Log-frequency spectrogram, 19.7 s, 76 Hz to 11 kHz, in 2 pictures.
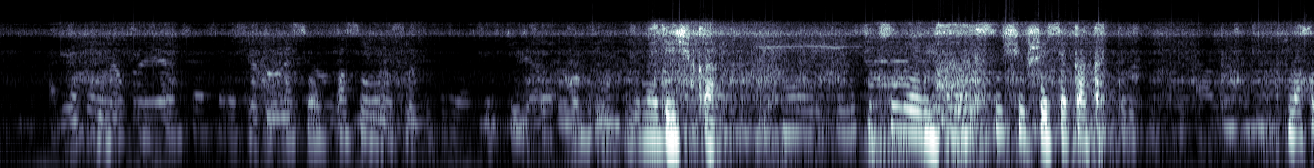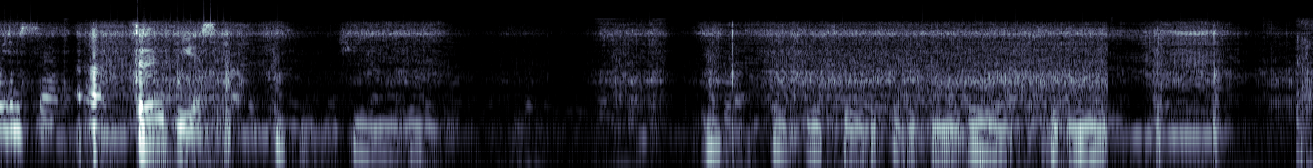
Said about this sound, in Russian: Итак, друзья, демонстрирую звукозапись работы приемника средних волн 19 декабря 2016 года, время 22 часа 17 минут. Перестройка по частоте осуществляется сверху вниз.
